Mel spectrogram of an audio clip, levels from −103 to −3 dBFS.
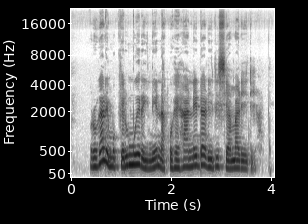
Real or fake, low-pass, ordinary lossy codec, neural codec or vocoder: real; none; none; none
